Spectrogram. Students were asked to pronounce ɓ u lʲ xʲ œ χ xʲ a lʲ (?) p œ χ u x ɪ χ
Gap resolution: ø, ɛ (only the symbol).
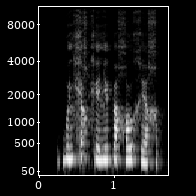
ɛ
